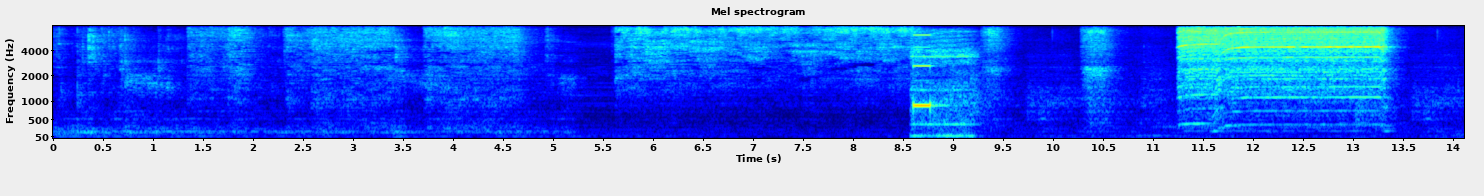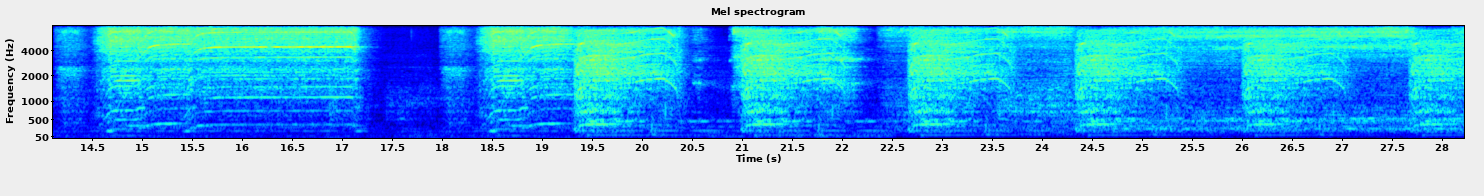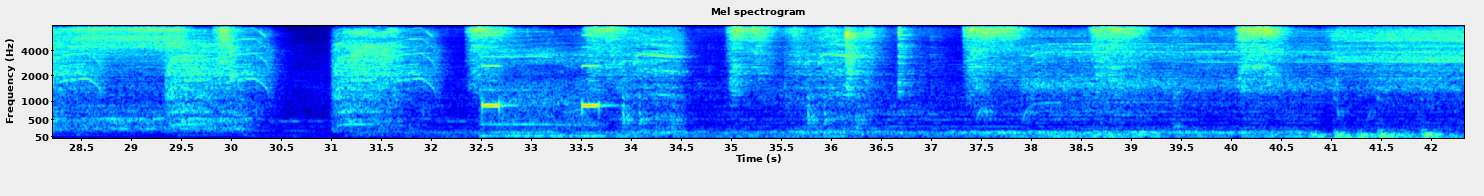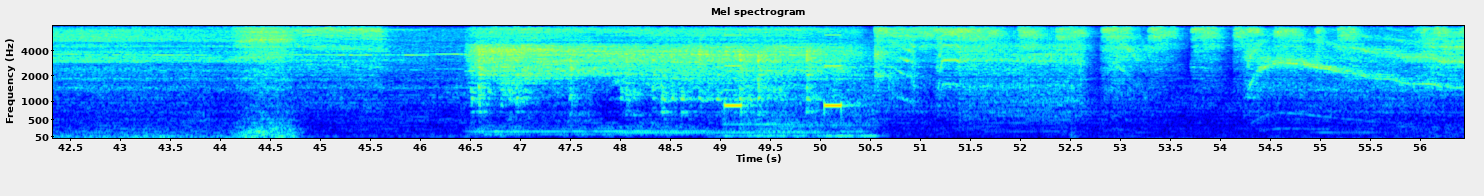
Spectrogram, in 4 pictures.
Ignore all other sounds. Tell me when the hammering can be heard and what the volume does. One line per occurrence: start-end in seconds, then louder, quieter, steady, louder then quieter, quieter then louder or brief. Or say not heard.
not heard.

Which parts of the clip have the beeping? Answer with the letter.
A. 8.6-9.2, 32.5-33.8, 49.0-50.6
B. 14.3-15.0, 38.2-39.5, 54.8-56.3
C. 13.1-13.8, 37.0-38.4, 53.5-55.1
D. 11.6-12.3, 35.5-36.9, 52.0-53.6
A.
